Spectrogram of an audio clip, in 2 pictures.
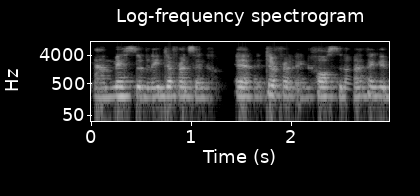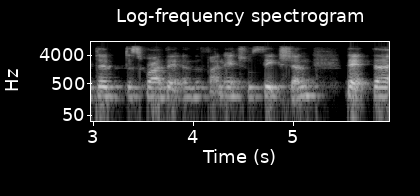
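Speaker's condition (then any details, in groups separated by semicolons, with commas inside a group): No condition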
